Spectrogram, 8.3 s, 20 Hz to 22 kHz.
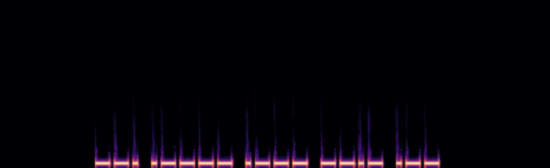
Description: Morse code, heard as a keyed tone, about 17 wpm, 700 Hz. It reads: G1JQW
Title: DXCC-100 Call Signs - 5 Characters - Repeated 3x - 17wpm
